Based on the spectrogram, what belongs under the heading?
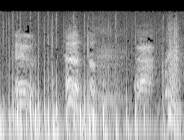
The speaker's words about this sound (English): As our story opens, a rider reins his horse in before the Convict Valley Cafe.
